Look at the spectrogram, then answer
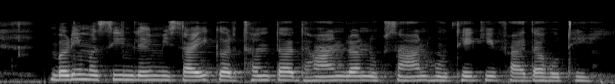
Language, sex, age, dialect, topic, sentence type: Chhattisgarhi, female, 25-30, Central, agriculture, question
